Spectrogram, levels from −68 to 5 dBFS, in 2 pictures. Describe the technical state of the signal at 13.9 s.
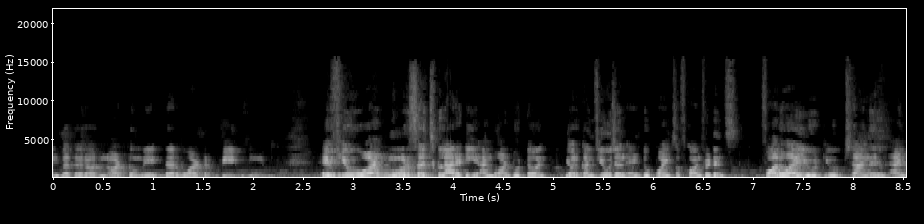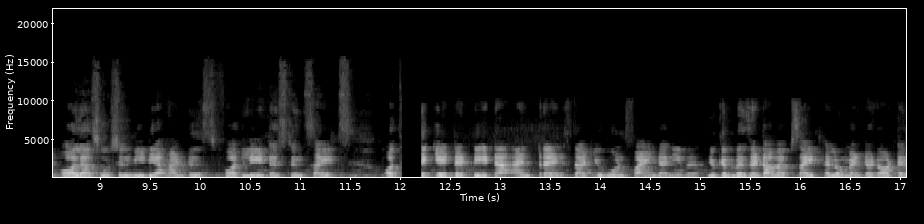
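At 13.9 s the system has most likely switched its input to a poorer device. The switch came at 12.02 s, and that input carries through to the end of the clip at 17.06 s. A 200 ms silence marks the switch. From there the sound passes a narrower band, which takes the air and sparkle off the top, and a faint new background noise sits well beneath it. The overall level stays much the same.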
